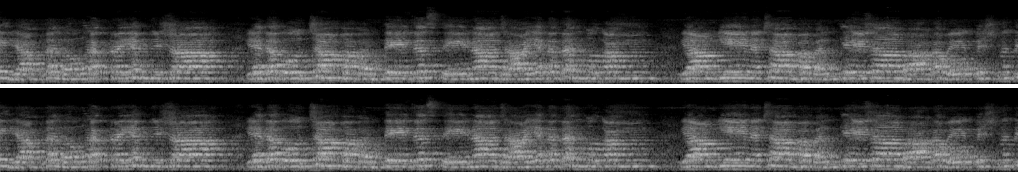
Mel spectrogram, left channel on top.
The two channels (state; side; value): normal; both; correlation 0.94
